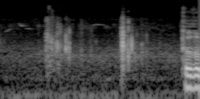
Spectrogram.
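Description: Footsteps on a dirt-and-gravel track: a few short steps, about half a second and a second and a quarter in, over faint outdoor background noise.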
